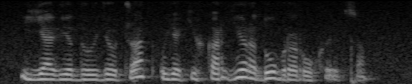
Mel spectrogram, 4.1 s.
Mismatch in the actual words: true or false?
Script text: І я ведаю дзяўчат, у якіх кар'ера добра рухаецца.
false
